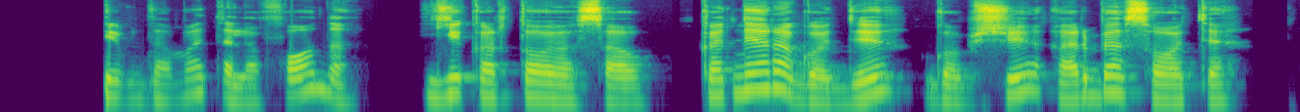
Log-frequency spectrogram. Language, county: Lithuanian, Kaunas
